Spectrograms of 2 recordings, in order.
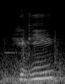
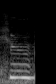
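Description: First: The word is read out as English spelling. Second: The word is said with Danish-style vowels. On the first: "It's like higgy" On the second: "like she says in Danish, it's like hygge"

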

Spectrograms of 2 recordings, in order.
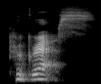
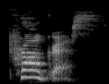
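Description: First: The stress falls on the second syllable. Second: The stress falls on the first syllable. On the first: It is a verb. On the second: It is a noun.

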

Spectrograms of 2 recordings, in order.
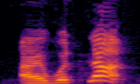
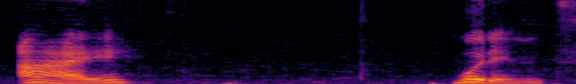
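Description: First: The words are said in full as 'I would not'. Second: The words are contracted to 'I wouldn't'. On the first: "So negative is I would not" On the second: "But in the contraction form, we will say I wouldn't"

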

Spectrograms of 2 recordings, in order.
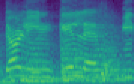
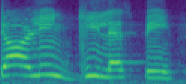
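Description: First: The name is stressed on its usual syllables. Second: The name is stressed on unusual syllables. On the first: "Now here's a very good example here" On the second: "You put emphasis on the wrong syllable"

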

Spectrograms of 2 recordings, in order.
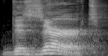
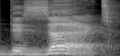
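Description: First: The stress falls on the second syllable. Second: The stress falls on the second syllable.

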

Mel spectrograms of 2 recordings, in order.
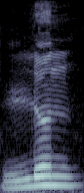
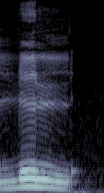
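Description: First: The syllable ends with an n sound. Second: The syllable ends with an l sound. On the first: The speaker calls it wrong. "Lun değil" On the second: The speaker calls it right. "lül okunacaktır"

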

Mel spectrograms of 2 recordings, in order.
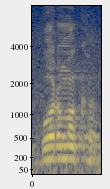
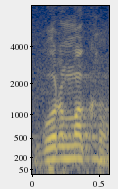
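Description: Both takes have the same delivery.

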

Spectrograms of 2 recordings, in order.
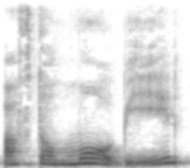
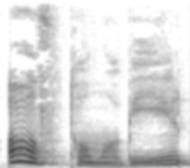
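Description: First: The stress is on the third syllable. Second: The stress is on the first syllable.

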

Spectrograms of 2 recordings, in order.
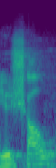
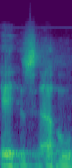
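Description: First: The second syllable begins with an 'sh' sound. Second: The second syllable begins with an 's' sound. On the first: It sounds like English mixed into Telugu. The speaker calls it wrong. "ఏ షావు అంటుంది. ... షావు కాదు" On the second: It is the clear Telugu pronunciation. The speaker calls it right.

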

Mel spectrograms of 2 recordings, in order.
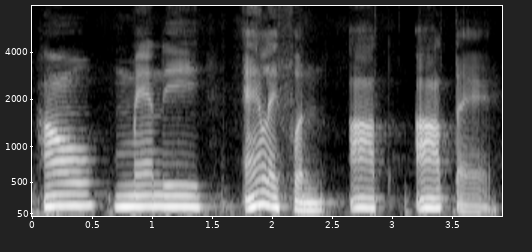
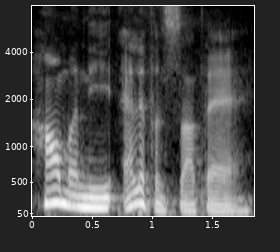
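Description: First: Elephants and are are said as separate words. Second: Elephants runs straight into are without a break. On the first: The speaker calls it wrong. "nếu mà đọc tách ra thì là gì?" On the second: The speaker calls it right. "Thì nối âm"

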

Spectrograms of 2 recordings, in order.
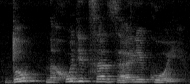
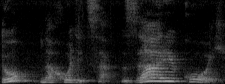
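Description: First: It is said at a normal speaking pace. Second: It is said very slowly.

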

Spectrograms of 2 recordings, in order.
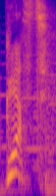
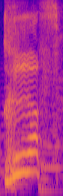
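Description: First: It is said with an English accent. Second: It is said with an Arabic accent.

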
